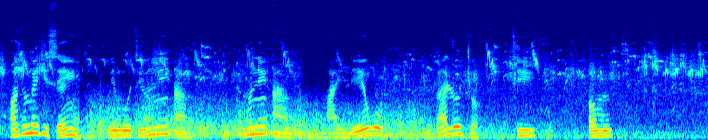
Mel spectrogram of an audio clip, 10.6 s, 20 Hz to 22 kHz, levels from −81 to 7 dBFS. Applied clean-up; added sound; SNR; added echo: none; Thunder; 8 dB; none.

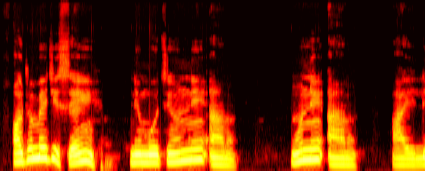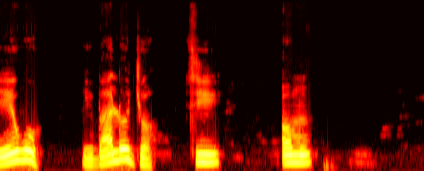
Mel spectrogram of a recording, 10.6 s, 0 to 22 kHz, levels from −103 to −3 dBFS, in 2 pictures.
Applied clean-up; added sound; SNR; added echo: none; none; none; none.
